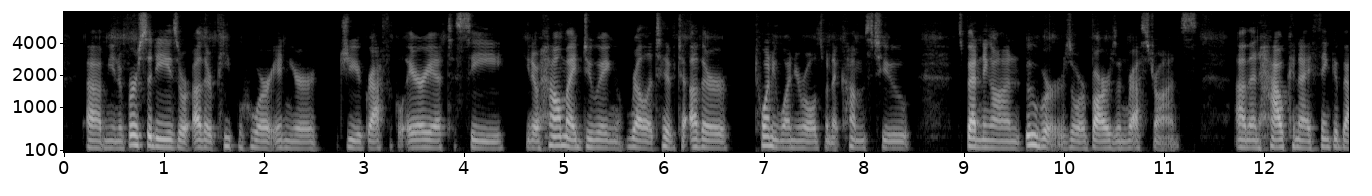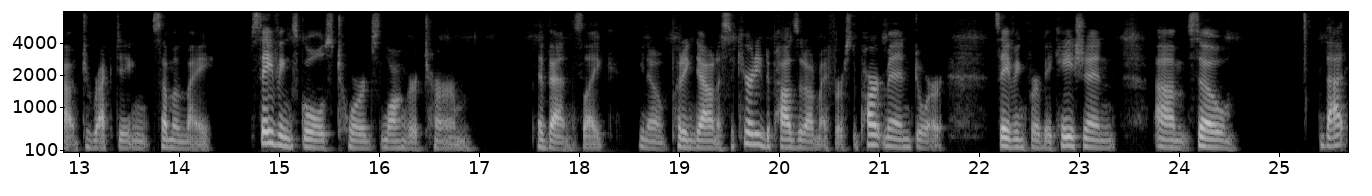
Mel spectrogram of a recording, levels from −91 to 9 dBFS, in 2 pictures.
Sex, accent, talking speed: female, American, 165 wpm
